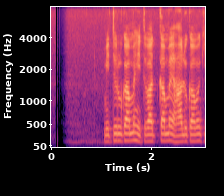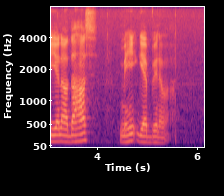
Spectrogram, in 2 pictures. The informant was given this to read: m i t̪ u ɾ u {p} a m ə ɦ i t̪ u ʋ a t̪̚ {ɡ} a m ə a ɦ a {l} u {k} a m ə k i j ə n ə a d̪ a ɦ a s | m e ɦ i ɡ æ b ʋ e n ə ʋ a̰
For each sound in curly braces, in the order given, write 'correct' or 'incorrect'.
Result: incorrect: k, incorrect: k, correct, correct

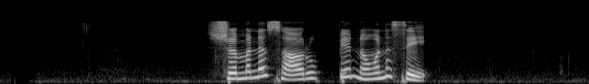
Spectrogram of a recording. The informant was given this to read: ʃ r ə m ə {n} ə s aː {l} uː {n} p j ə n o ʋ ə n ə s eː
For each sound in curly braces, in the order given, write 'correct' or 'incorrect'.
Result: correct, incorrect: ɾ, incorrect: none

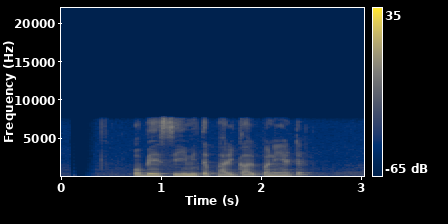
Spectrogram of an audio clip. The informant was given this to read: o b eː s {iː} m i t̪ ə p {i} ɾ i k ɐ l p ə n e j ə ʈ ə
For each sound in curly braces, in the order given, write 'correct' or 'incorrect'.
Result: correct, incorrect: a

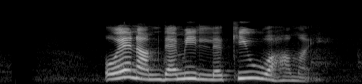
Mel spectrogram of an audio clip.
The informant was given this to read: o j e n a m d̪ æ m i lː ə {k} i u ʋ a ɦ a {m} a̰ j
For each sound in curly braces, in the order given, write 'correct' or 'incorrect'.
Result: correct, correct

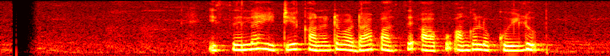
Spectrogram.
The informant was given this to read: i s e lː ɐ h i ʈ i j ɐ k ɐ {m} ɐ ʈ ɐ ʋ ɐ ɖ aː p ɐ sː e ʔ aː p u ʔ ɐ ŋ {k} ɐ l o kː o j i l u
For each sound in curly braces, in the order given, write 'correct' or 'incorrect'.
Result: incorrect: n, incorrect: ɡ

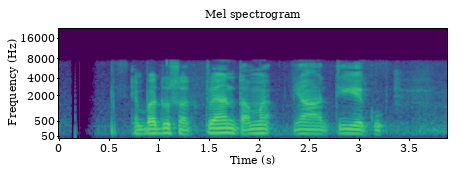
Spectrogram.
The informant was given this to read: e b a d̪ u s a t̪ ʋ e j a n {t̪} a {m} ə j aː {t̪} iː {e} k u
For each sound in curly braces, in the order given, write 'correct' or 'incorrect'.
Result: correct, correct, correct, correct

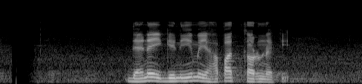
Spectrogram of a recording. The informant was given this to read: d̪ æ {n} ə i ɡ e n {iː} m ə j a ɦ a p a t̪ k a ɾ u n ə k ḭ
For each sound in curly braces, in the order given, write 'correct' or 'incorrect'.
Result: correct, correct

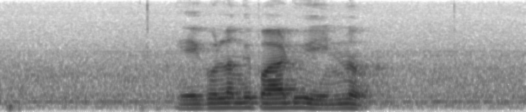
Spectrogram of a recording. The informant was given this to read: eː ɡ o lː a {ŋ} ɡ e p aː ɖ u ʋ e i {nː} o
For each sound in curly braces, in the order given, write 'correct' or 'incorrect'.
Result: correct, correct

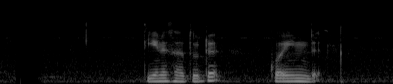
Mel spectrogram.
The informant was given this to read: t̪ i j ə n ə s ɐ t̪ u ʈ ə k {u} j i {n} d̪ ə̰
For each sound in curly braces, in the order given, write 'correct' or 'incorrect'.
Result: incorrect: o, correct

